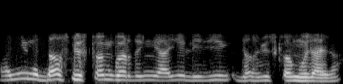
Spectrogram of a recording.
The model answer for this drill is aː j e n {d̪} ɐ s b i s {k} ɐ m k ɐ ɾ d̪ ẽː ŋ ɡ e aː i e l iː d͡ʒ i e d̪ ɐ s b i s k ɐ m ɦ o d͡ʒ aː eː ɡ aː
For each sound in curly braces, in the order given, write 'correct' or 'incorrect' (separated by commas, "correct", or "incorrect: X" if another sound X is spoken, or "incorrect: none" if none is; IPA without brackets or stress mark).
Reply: correct, correct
